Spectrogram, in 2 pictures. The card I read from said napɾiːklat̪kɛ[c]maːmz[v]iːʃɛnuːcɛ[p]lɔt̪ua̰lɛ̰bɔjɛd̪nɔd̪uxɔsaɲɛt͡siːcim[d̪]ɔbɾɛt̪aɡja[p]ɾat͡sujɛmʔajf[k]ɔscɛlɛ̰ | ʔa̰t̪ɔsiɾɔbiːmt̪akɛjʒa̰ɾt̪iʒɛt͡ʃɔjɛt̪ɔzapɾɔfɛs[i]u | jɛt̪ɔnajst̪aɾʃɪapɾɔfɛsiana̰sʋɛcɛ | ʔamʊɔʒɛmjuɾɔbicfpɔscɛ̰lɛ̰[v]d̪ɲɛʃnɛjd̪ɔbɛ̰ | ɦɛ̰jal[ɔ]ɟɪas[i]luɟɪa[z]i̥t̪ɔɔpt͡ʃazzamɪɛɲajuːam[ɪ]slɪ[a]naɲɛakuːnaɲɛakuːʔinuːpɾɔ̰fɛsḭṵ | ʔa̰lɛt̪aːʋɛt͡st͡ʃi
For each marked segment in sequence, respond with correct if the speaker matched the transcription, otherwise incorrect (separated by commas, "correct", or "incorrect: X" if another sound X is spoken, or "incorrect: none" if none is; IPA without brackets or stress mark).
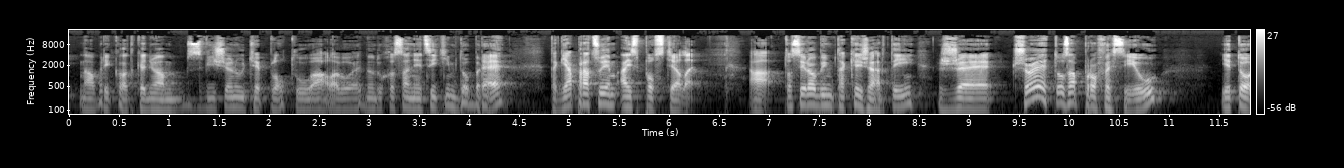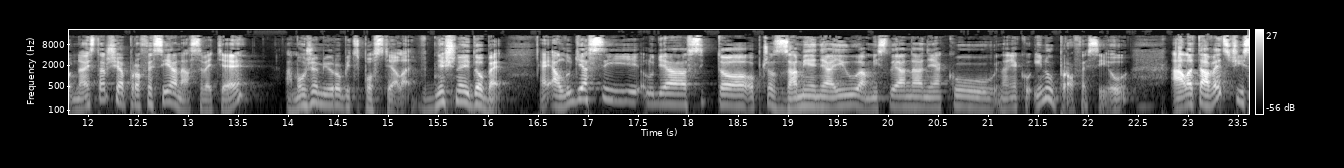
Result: incorrect: ɟ, incorrect: ʋ, correct, correct, correct, incorrect: p, correct, correct, incorrect: u, correct, incorrect: s, incorrect: i, correct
